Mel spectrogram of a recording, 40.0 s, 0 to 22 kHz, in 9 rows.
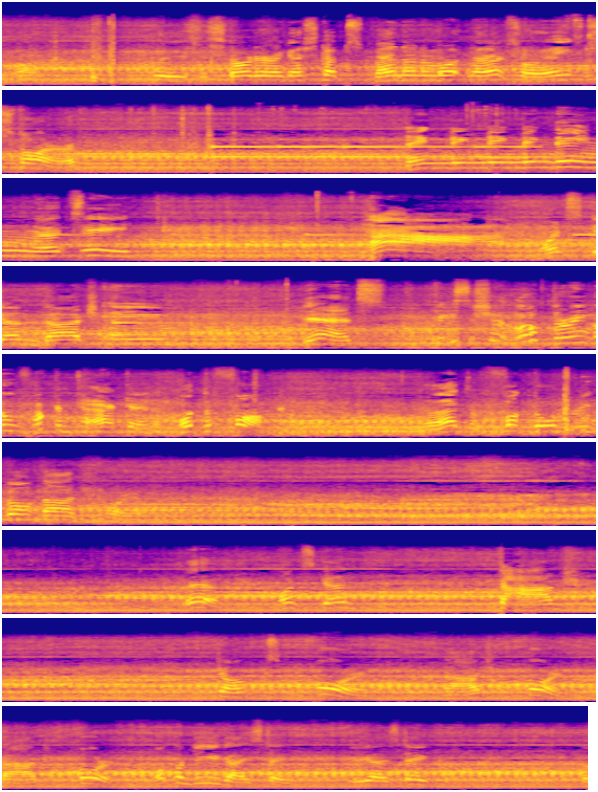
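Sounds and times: truck engine running: 0.0s - 40.0s
electronic warning chime: 6.0s - 10.5s, 11.2s - 11.6s, 13.1s - 14.8s.

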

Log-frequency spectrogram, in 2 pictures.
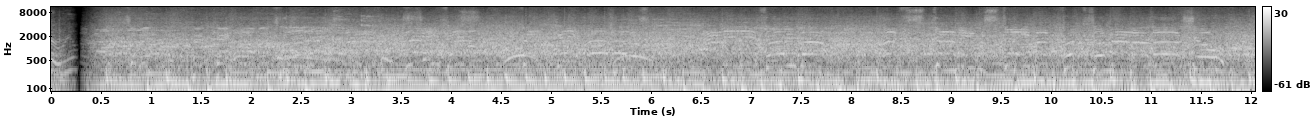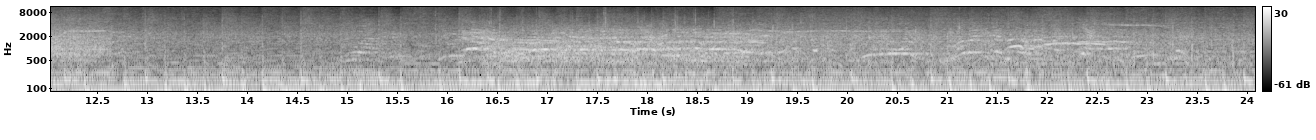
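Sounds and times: background music with bass line: 0.0s - 24.0s.

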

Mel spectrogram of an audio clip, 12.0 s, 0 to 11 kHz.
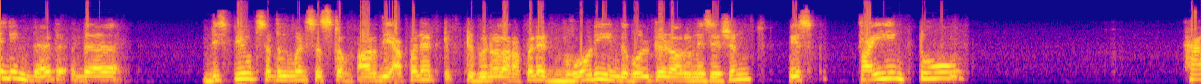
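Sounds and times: man talking: 0.0s - 1.3s, 2.0s - 9.7s.

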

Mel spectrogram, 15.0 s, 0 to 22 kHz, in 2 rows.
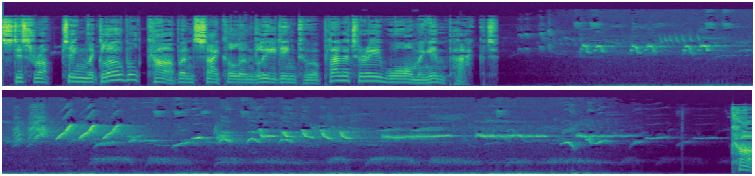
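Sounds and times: birds chirping and trilling: 0.0s - 3.0s, 5.0s - 15.0s.

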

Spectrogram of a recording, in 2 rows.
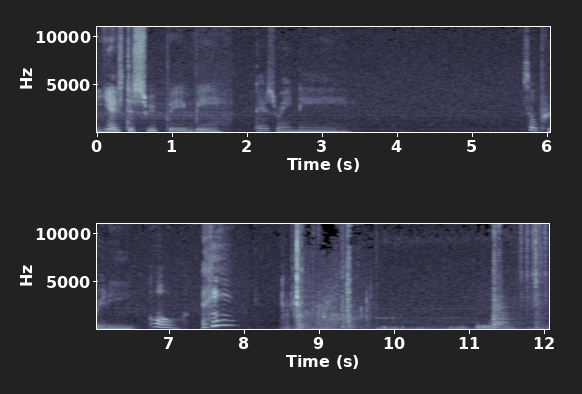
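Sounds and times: low outdoor rumble: 0.0s - 12.0s
metal mailbox door knocks and clicks: 11.3s - 12.0s.

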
